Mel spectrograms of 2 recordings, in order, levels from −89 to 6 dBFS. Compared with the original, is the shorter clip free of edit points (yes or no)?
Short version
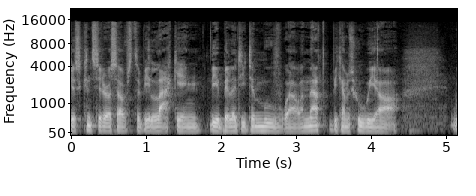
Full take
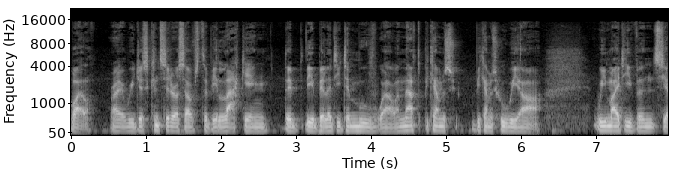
no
